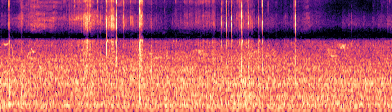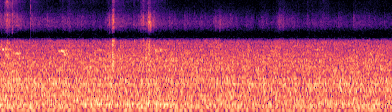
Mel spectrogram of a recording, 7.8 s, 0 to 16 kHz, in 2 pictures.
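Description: The stock-exhausted 3.5-litre DOHC V6 of a 2010 Toyota Highlander idling quietly at the tailpipe, a steady low hum. A few clicks and rustles of handling in the first three seconds.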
